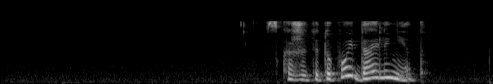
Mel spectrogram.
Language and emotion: Russian, angry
